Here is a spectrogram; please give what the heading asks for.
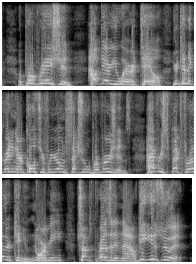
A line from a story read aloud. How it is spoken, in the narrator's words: crowd of furries screaming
